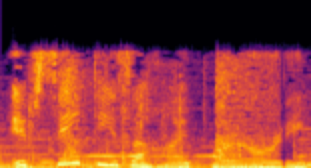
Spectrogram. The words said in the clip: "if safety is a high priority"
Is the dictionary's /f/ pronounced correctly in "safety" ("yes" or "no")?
no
